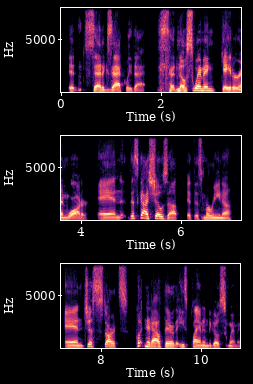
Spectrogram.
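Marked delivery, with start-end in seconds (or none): none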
